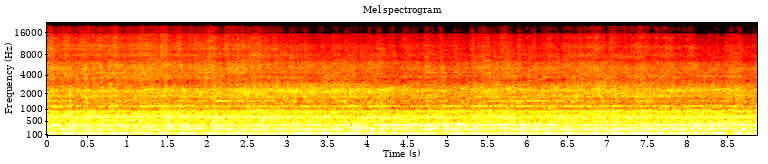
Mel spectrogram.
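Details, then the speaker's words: 1966 Mustang Fastback, new 347 stroker V8 just after first start; even, steady rumble, no misses, held at raised idle speed, owner says carb idle screws need adjusting; fast idle. "I guess I gotta I gotta adjust the the throttle or the uh the idle screws to make that so that aisles where I want but uh it's a good sign"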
